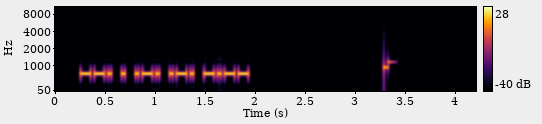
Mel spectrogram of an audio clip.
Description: Morse code, heard as a keyed tone, about 36 wpm, 700 Hz. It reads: GERRY
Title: USA Common Names - Max 5 Letters - 35wpm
